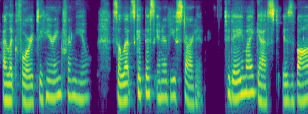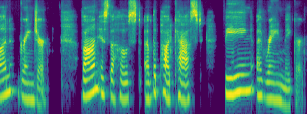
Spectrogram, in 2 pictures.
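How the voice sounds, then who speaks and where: A woman's voice: lowish voice, slow pace, darkish tone. A woman in her forties hosting a podcast from her living room over a video call, talking in an upbeat, gushing way with lots of "you know.". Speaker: podcast host. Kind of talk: scripted promo then casual interview chat. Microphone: studio mic on a boom arm, earbuds, video call.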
